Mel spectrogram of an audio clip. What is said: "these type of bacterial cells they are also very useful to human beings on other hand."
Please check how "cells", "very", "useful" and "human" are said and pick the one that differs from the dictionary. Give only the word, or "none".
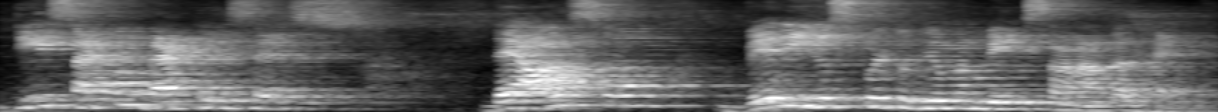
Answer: cells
